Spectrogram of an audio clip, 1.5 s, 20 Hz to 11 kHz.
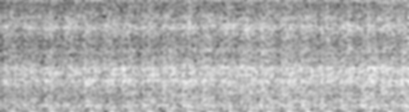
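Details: Honda Vario 150 injected scooter after throttle position sensor adjustment, idle set to about 1500 rpm, engine warming at 42 °C: quick, even putter with steady low pulses and no misses or knocks; stable, healthy idle.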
